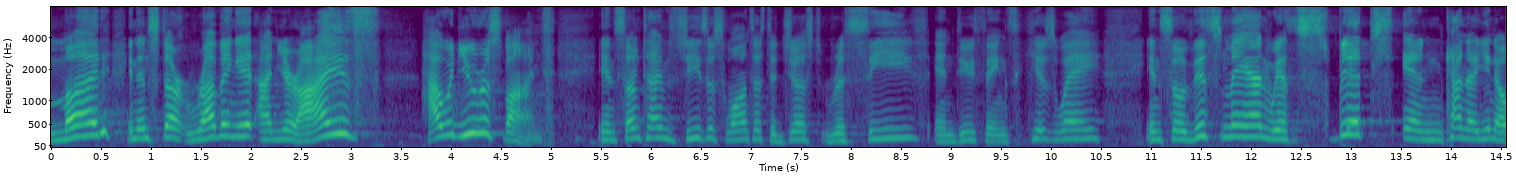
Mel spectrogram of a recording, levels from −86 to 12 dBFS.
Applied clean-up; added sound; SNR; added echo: none; none; none; none.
